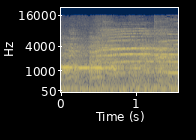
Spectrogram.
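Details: A rooster at a local fair's South Florida poultry show and animal auction gives a drawn-out, strained crow with a steady middle that sags slightly toward the end, against a busy barn of other poultry.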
